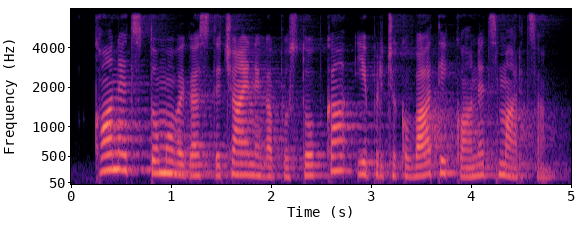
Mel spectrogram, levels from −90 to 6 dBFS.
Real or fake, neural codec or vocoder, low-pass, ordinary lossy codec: real; none; 7.2 kHz; none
